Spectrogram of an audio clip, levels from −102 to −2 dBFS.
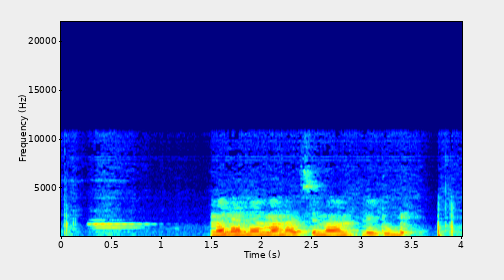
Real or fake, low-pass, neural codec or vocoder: real; 10.8 kHz; none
